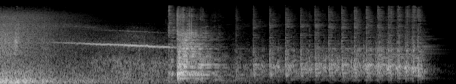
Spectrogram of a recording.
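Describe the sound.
A pressure cooker full of peanut butter and marshmallow fluff explodes in a kitchen: hissing and a falling whistle build, then a sudden loud bang gives way to fast, rattling clatter that cuts off abruptly.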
